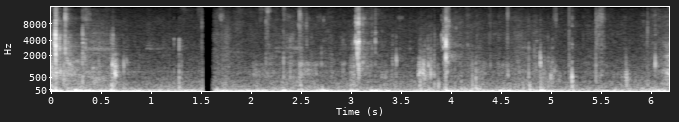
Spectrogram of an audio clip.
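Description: Heated chocolate bread is bitten and chewed up close, with a dense run of soft crunches and moist chewing clicks, a brief gap early on, and no talking.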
